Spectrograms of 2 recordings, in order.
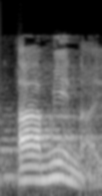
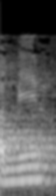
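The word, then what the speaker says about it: آمين: Kemudian yang kelima, wa qaulu amin, mengucapkan amin. Itu sunat hayat juga, mengucapkan amin. A-nya 2 harakat dibaca, min-nya itu 2 boleh, 4 boleh, 6 boleh, ya. Itu cara baca amin. Jangan dipendekkan A-nya itu.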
